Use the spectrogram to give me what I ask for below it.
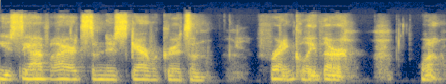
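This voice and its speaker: A put-on character voice, female-sounding and raspy, sits at a middle pitch. The pace is moderate and the intonation is monotone and flat. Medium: stage play.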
